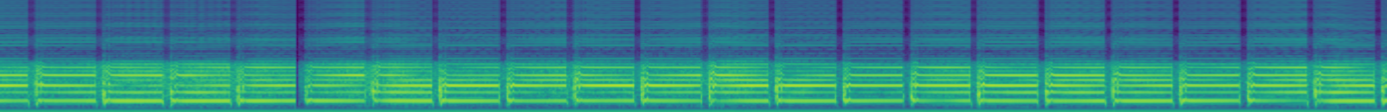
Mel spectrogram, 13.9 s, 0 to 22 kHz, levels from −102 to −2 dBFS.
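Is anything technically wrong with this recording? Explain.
Yes. Crude rate conversion runs through the whole clip. Samples were picked by nearest neighbour rather than filtered, and the pattern of dropped samples fits a conversion from 48 kHz to 44.1 kHz. That regular timing error creates tones unrelated to the source, roughly 25 dB below the signal, heard as a gritty, inharmonic fizz. Unlike quantisation noise, which is a steady hiss, this grit rises and falls with loud, bright passages.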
